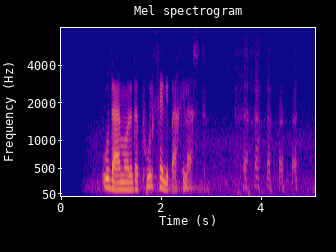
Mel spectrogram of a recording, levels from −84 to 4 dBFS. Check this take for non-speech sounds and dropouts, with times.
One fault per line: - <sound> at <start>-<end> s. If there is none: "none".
- laugh at 3.3-4.9 s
